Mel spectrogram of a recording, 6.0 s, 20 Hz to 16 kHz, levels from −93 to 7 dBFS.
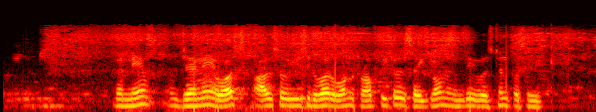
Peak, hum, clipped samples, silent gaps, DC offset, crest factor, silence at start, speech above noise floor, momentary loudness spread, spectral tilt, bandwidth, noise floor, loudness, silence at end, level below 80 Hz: -8 dBFS; none; under 0.1%; none; under 0.1%; 18 dB; 0.15 s; 22 dB; 20 LU; -5.5 dB/octave; 8 kHz; -47 dBFS; -26 LUFS; 0.1 s; -58 dBFS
